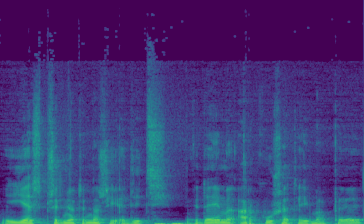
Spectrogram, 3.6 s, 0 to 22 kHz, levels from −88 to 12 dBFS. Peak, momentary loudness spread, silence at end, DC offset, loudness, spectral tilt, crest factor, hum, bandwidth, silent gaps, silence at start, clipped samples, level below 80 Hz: 0 dBFS; 6 LU; 0 s; under 0.1%; -17 LUFS; -6.5 dB/octave; 16 dB; none; 15.5 kHz; none; 0 s; under 0.1%; -28 dBFS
